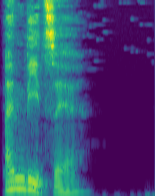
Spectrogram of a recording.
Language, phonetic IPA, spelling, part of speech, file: Russian, [ɐm⁽ʲ⁾ˈbʲit͡sɨjə], амбиция, noun, Ru-амбиция.ogg
- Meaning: 1. self-conceit, pride, vanity, arrogance 2. pretensions, claims ( to ), ambitions 3. ambition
